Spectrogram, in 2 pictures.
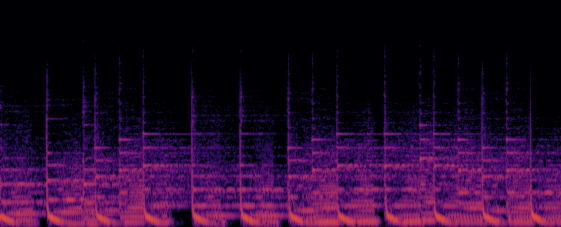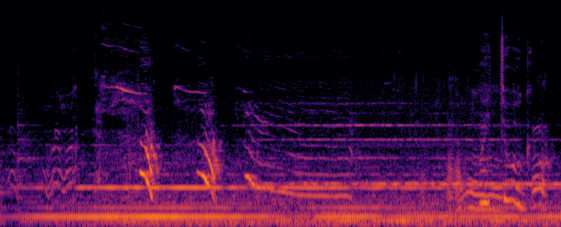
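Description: A video game dog yips and whimpers in short, evenly spaced cries, then breaks into a longer wavering howl and whines beneath a low droning game soundscape as voices speak over it.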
